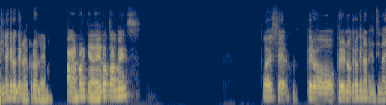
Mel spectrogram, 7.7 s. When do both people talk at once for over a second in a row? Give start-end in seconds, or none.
none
